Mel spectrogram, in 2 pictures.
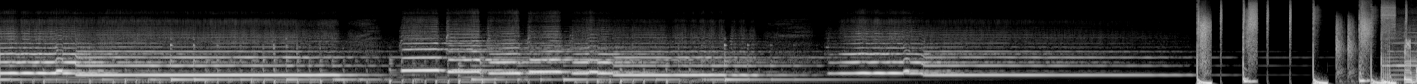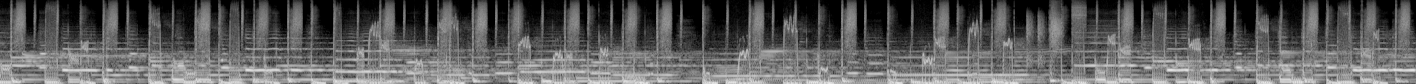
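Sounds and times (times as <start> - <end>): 
quena flute: 0.0 - 13.1, 13.8 - 28.3.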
